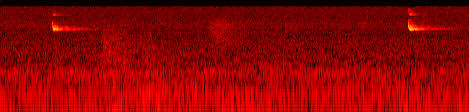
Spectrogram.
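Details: California Towhee (Melozone crissalis) in Del Monte Forest, California, gives two sharp, high, slightly falling tsip calls about three and a half seconds apart, over a soft low hum.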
